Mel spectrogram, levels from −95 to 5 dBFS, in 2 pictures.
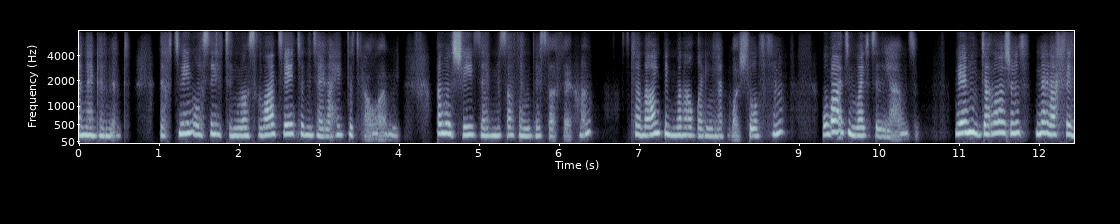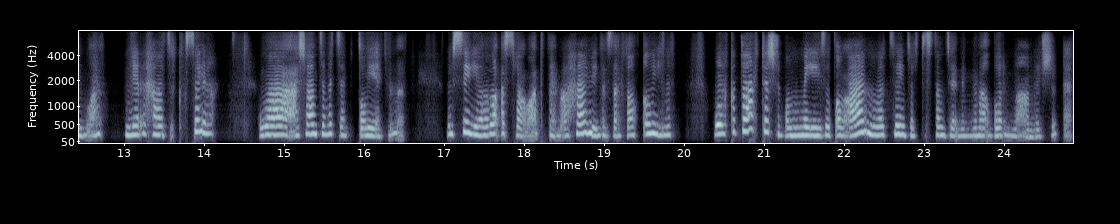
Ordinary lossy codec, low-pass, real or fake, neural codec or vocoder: none; none; fake; codec, 16 kHz, 0.5 kbps, FreqCodec, smaller model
